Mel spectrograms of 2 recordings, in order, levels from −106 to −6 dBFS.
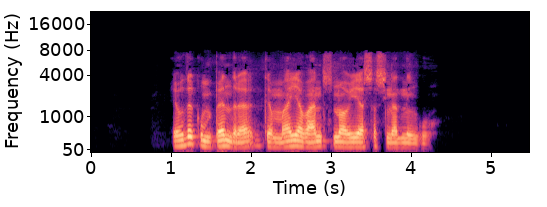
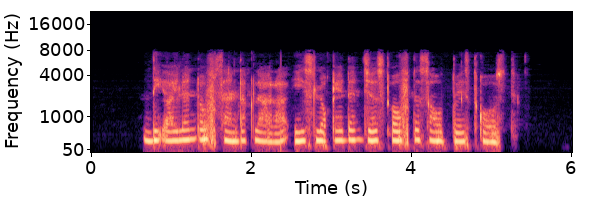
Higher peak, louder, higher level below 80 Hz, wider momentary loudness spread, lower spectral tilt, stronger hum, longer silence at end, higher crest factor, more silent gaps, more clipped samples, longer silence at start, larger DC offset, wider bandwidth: about the same, -4 dBFS vs -2 dBFS; about the same, -20 LUFS vs -18 LUFS; about the same, -60 dBFS vs -58 dBFS; first, 8 LU vs 4 LU; first, -6.5 dB/octave vs -5 dB/octave; neither; first, 1.25 s vs 0.7 s; about the same, 18 dB vs 16 dB; neither; neither; first, 1.05 s vs 0.65 s; neither; about the same, 7.8 kHz vs 7.6 kHz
